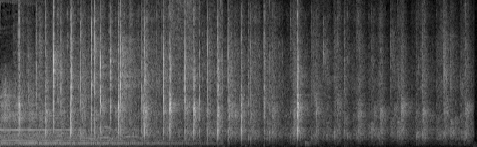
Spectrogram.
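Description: An audience claps for several seconds to welcome the new editors of the magazine Blad, the sharp hand claps dense at first and then thinning out into scattered claps as the applause fades. A sustained tonal hum runs beneath the first half.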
